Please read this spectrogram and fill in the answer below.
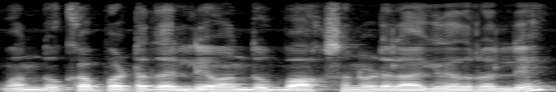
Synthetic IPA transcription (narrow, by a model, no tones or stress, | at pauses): ond̪ukɐpɐʈːɐd̪ɐlːiʋo̞nd̪ubaːksɐnoɽɛlaːɡid̪eɐd̪ɐɾɐlːi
